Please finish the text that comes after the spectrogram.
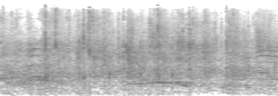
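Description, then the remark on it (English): Steady applause from the women in the audience while the men do not clap, a dense patter of many hands clapping at an even, moderate loudness for a few seconds with no voices standing out. “Ladies are clapping, men are just staring.”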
